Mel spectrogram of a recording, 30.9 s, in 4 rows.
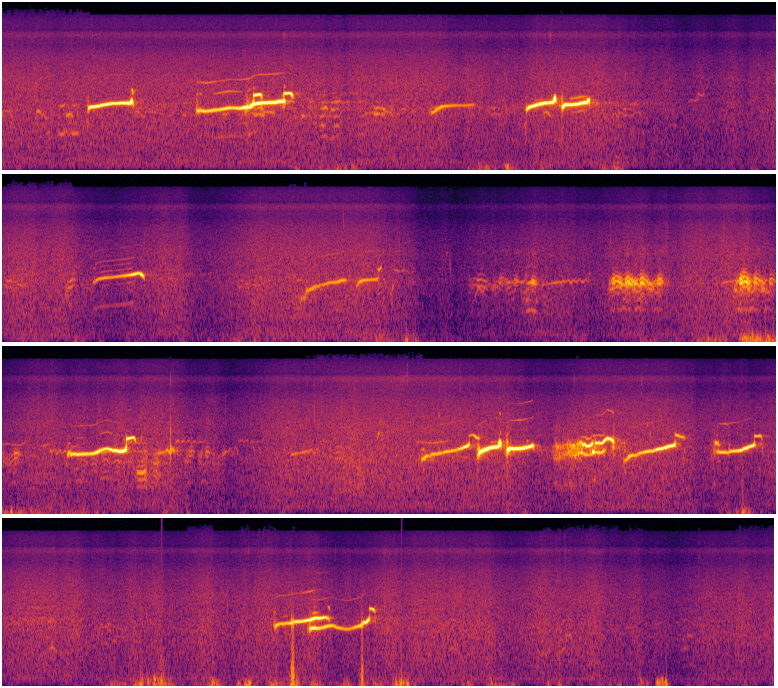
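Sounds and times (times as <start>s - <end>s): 
Numenius arquata arquata calling: 0.0s - 6.5s, 7.7s - 9.4s, 10.7s - 24.4s, 25.9s - 27.1s.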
